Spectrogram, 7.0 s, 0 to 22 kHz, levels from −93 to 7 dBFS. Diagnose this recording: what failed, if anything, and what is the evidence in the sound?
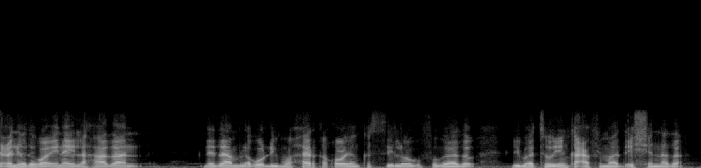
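Nothing failed here: the speech has gone through the AMR wideband (HD Voice) codec at 23.05 kbit/s, which leaves at most faint coding traces, and its content stops around 7.5 kHz, as expected for a wideband voice path.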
